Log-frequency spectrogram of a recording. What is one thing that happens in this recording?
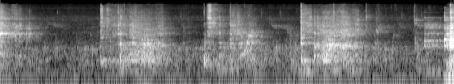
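A metal ladle scrapes and stirs inside a pot.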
